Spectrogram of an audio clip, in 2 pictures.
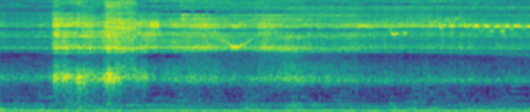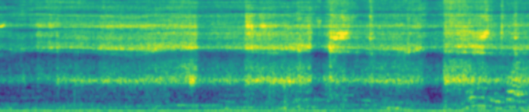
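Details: High-pitched drill whine in bursts with brief pauses and low room hum: a dental drill placing upper mini implants in bone for an overdenture in a female longtime denture wearer whose lower mini implants were already placed.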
